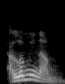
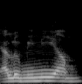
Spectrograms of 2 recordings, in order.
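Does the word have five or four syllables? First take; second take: four; five. First: The word is said with four syllables. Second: The word is said with five syllables. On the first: The speaker calls it right. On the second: The speaker calls it wrong.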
